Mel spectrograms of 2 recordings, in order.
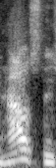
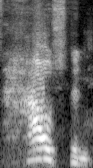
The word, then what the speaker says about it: Houston: particular street is pronounced Hston. Just in case you go to Manhattan and you see it, you see the sign, it's spelled the same way, but it's pronounced differently.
